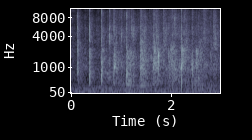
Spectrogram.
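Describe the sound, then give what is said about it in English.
Audience applause honoring a local CSEA union president who recently received an award: many sharp, overlapping hand claps in a loud, steady patter that continues throughout. “So give a hand to Mark.”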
